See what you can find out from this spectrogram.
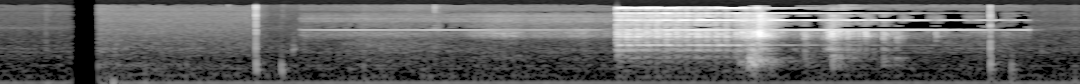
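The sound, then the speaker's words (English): Telephone handset being picked up: a soft low click early on, then a few seconds of bright, steady electronic ringing tones before fading. “That's the sound of a phone being picked up.”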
